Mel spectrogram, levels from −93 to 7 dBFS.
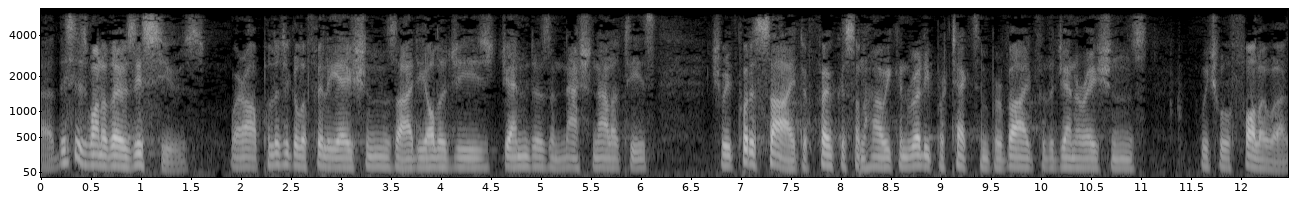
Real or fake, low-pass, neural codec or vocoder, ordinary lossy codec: real; 5.4 kHz; none; none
